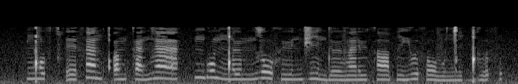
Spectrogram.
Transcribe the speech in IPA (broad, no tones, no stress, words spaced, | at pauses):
ŋ͡ǃoθt͡sʼe θæ̃nqʼumkæ nzæ̃ | ŋɡonŋ͡ǃøːm nzoxyː nd͡ʒindøːvæ̃ ɾyːkɑ̃ːpijɯ θovɯŋ͡ǀi ɡ͡ǃɯθ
